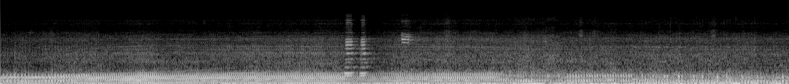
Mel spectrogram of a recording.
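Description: A bored-up Honda PCX 160 scooter engine runs loud and close, its pitch climbing and falling as the throttle is opened, with a brief clatter midway.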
